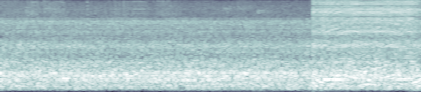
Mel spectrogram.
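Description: Steady mechanical running noise from engraving-shop machinery, even in level throughout. About three seconds in, the hiss gets brighter.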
